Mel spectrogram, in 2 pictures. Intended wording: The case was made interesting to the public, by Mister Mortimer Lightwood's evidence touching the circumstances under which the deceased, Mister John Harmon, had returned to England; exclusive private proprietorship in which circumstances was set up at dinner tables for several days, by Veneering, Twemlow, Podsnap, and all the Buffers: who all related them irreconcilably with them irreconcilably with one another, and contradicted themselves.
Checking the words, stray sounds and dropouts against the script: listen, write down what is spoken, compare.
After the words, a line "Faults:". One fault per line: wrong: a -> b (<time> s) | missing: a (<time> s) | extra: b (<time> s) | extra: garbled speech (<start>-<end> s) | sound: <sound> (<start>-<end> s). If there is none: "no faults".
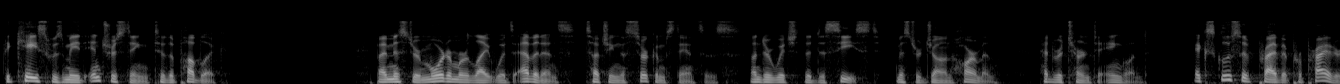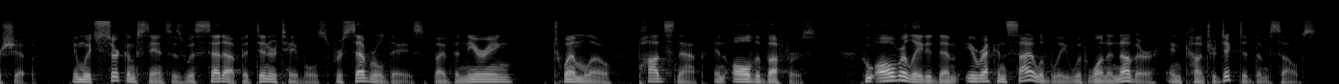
The case was made interesting to the public, by Mister Mortimer Lightwood's evidence touching the circumstances under which the deceased, Mister John Harmon, had returned to England; exclusive private proprietorship in which circumstances was set up at dinner tables for several days, by Veneering, Twemlow, Podsnap, and all the Buffers: who all related them irreconcilably with one another, and contradicted themselves.
Faults:
missing: them irreconcilably with (24.3 s)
